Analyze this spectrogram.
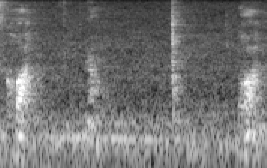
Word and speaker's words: Mkwa: So that's how the word Mkwa came to be. Mm-hmm. He taught me in the dialect from up in Wiki area, you don't pronounce the M, so it just becomes Kwa. Kwa.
